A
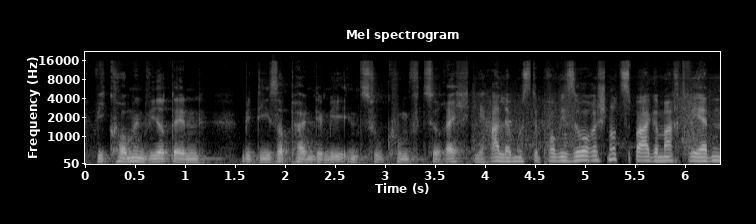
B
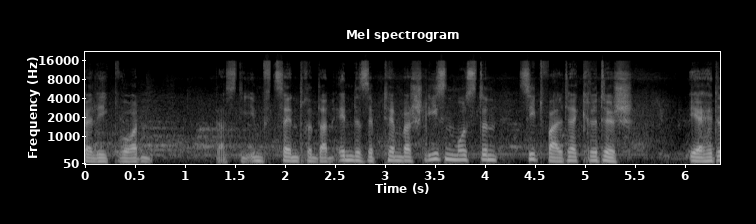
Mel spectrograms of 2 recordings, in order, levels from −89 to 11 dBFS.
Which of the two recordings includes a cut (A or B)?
A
